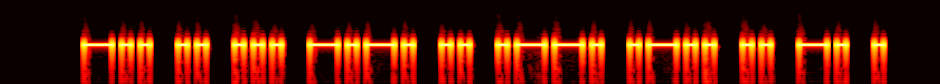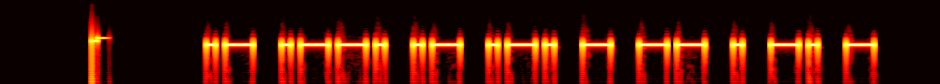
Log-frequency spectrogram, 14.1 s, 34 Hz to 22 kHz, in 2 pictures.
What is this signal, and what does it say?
Morse code, heard as a keyed tone, about 17 wpm, 700 Hz. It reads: DISCIPLINE APARTMENT
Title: Sentences from Top 900 Words - New Word Drill - 17wpm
